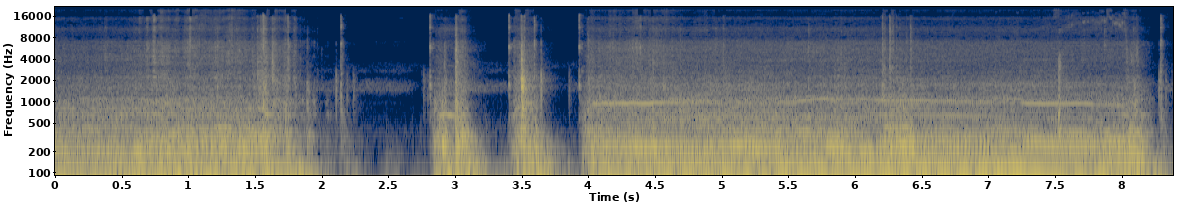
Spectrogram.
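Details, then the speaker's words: 1988 Lincoln Town Car limousine (Corporate Coachworks) Sky-Top power moonroof, battery charger connected: loud motor whir with a faint whine rising as it speeds up, in bursts; motor runs but glass stays down and won't close. "Is it closing all the way? No, it's not going up. It's staying down right here."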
